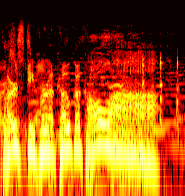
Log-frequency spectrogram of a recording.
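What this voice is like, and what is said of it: Imitates a polar bear's voice. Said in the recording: “Great impression of a white bear. I mean, a polar bear.”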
